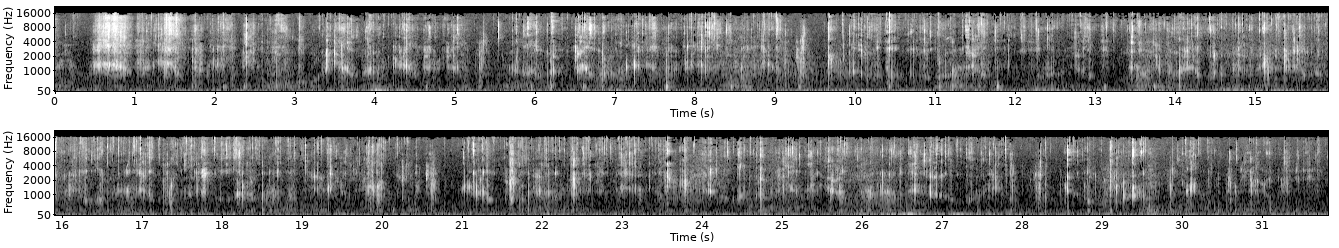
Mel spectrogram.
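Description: Close-miked crunching of fried tteok (Korean rice-cake stick): a loud crisp bite about half a second in, then continuous crunchy chewing with irregular crackles.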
